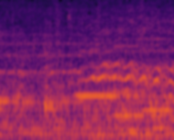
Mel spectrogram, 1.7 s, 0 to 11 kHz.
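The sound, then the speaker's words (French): A carriage horse in Paris during the August 1911 heatwave neighs in a wavering, drawn-out whinny while hooves clip-clop steadily beneath it, moderately loud, with no one speaking. “À Paris, on se baigne dans les fontaines, on arrose les chevaux qui tirent mollement leurs voitures.”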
